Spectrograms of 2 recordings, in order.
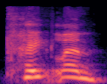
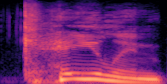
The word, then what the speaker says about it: Kaylin: Did I get that name wrong? No, you did. It's Kaylin.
